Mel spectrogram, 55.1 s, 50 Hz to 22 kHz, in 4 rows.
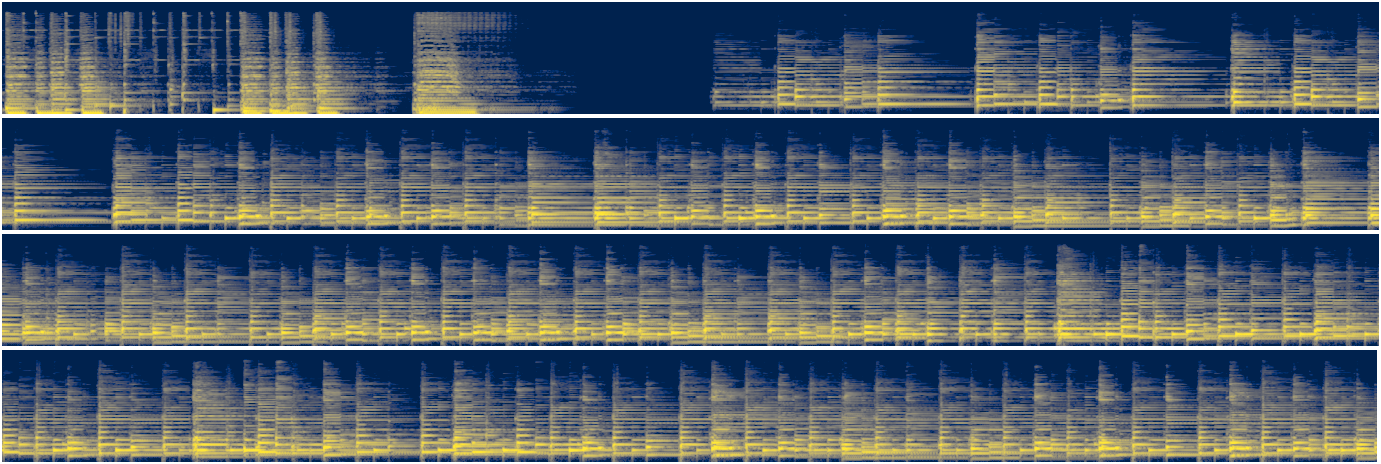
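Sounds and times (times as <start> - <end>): fast bluegrass string picking: 7.6 - 55.0.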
